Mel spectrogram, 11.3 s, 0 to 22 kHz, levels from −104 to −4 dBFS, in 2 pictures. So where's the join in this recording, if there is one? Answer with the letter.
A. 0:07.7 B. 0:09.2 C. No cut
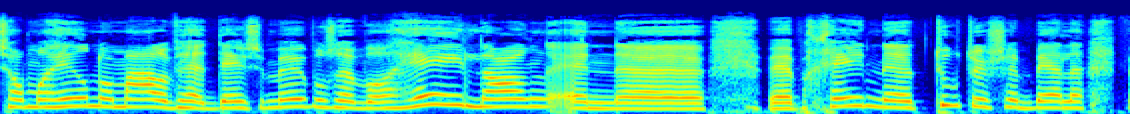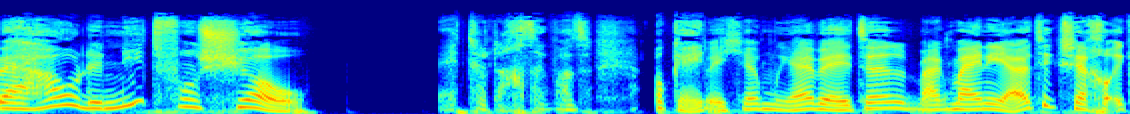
B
